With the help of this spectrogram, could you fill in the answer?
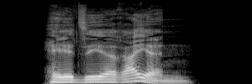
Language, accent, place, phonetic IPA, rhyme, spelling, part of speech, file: German, Germany, Berlin, [hɛlzeːəˈʁaɪ̯ən], -aɪ̯ən, Hellsehereien, noun, De-Hellsehereien.ogg
- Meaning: plural of Hellseherei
